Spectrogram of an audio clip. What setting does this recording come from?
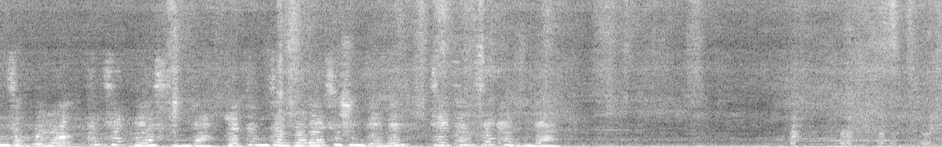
car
